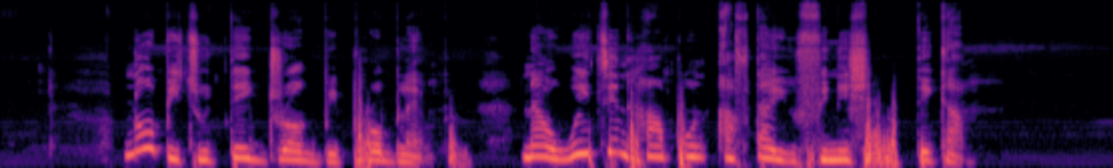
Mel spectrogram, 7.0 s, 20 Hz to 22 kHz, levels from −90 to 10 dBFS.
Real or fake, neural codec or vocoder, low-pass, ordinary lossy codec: real; none; none; none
